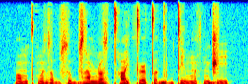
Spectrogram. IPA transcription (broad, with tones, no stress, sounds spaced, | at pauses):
ɔ̃˨ m kʷʰ ɑ̃˨ z ɔ˨ b s u˦˨ b z ɑ̃˦ b ɳ ɔ˦ z t̪ʰ ɑ˨ j t̪ ə˞˦ t̪ ʌ˨ ɡ u˦ b t i˧ m ə̃˦ s n d͡ʒ i˧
